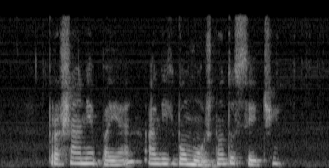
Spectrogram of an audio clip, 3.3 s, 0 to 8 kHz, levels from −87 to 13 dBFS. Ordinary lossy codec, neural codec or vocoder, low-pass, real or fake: none; none; none; real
